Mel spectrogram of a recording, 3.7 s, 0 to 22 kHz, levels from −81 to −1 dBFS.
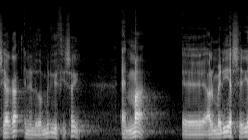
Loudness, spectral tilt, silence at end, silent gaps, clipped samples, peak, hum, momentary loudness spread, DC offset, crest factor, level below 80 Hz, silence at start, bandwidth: -22 LUFS; -6 dB/octave; 0 s; none; under 0.1%; 0 dBFS; none; 11 LU; under 0.1%; 22 dB; -58 dBFS; 0 s; 14 kHz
